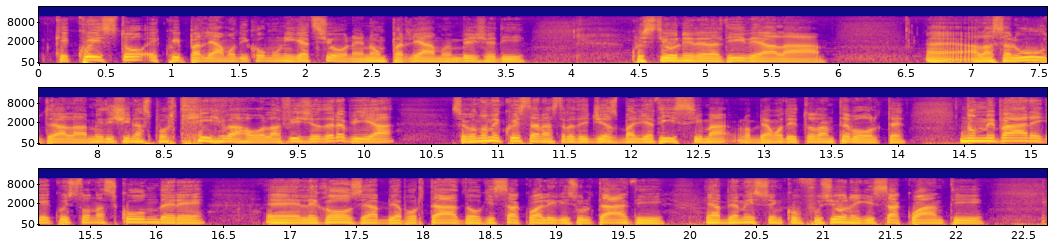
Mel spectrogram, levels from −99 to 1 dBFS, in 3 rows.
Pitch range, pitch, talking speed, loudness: 130-150 Hz, 140 Hz, 145 wpm, -16 LUFS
